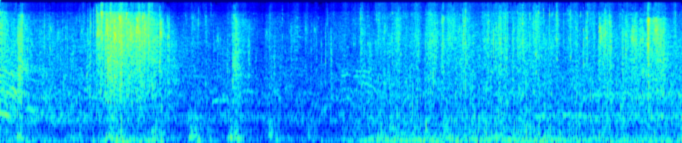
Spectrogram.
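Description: Artillery and musket fire roll across a Napoleon Total War multiplayer battle, with booming volleys and crackling shots early on. A dense, sustained roar of battle noise follows, and a voice talks over the din.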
